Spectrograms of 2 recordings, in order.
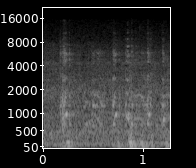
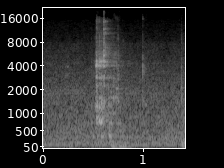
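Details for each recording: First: Kurzweil PC88 keyboard: quick chirpy squeaks, four or five a second, as keys are pressed, from dry key felts; treated with white lithium grease. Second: Kurzweil PC88 keyboard after a dab of grease on the squeaky key's rubbing spot: a few soft key thumps and clicks with no squeak or scrape, and the key action moves cleanly and quietly.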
